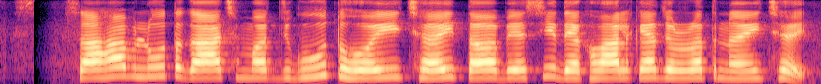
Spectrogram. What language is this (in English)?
Maithili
